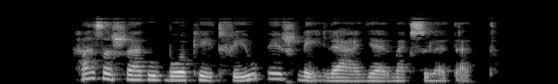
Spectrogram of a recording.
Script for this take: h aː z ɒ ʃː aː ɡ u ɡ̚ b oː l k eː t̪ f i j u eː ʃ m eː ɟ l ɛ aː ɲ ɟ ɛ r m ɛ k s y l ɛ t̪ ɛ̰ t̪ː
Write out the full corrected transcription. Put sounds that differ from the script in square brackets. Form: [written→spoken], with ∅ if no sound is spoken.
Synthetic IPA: h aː z ɒ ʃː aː ɡ u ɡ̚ b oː l k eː t̪ f i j u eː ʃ [m→n] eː ɟ l ɛ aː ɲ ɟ ɛ r m ɛ k s y l ɛ t̪ ɛ̰ t̪ː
